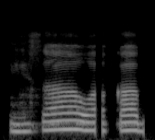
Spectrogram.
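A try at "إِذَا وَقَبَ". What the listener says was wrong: Nah, qalqalahnya tetap dibaca jelas dia, Bu ya. Dia nggak samar ya. Waqab.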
